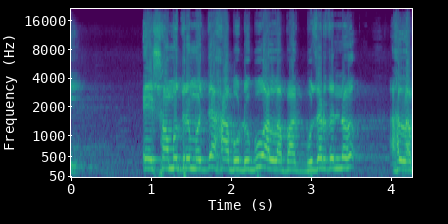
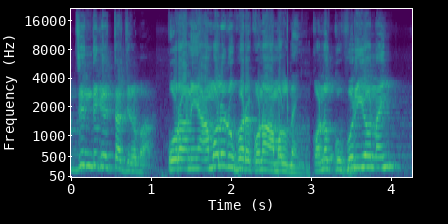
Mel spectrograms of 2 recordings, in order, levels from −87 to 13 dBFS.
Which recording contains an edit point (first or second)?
second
